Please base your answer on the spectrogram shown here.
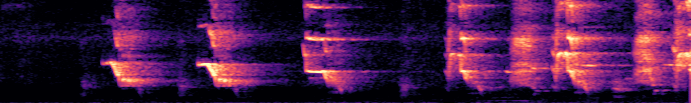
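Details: Bird calling with a series of sharp, high chirps that sweep steeply downward. The chirps come in separate bursts about every half second, then quicken into denser, overlapping notes toward the end.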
